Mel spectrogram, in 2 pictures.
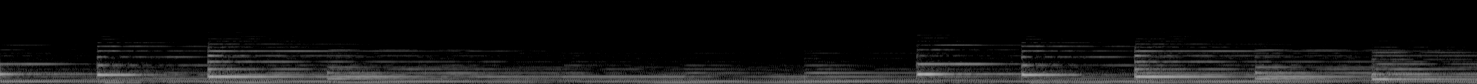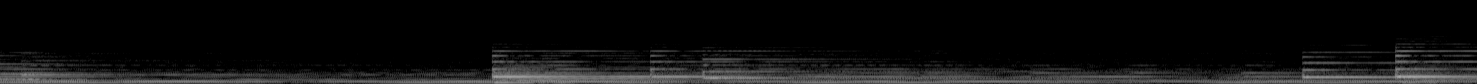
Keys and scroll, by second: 22.0 Return, 22.3 KP_6, 22.9 Return, 23.1 KP_7, 24.0 Return, 24.2 KP_8.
